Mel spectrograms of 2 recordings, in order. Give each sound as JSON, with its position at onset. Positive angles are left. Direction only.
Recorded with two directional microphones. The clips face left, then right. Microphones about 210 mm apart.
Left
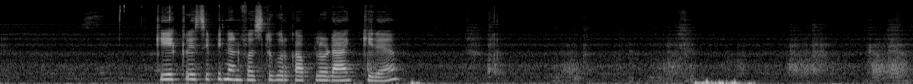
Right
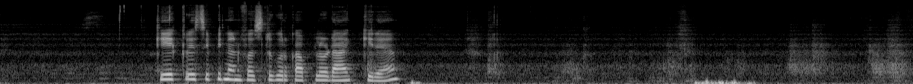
{"t": 1.5, "sound": "speech", "side_deg": -45}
